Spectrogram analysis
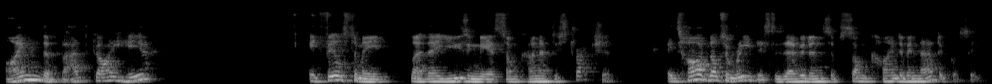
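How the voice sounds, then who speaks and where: A man delivering a scripted first-person lecture in a deliberate, rhetorical and wry manner, as a keynote speaker. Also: mid-range voice, lively intonation, warm tone, echoey room.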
